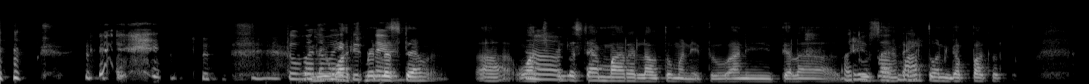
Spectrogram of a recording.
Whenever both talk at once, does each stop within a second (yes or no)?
no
